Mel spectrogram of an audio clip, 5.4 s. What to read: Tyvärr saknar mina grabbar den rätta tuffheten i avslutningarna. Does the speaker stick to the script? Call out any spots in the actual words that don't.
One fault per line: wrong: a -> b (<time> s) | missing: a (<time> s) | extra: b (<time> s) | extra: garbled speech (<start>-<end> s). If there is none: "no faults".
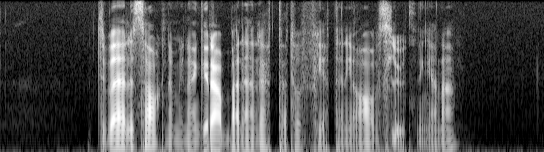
no faults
